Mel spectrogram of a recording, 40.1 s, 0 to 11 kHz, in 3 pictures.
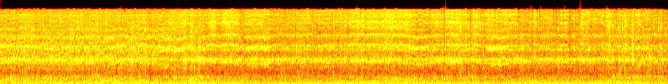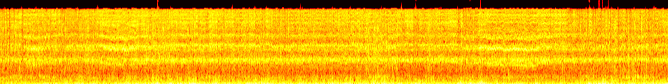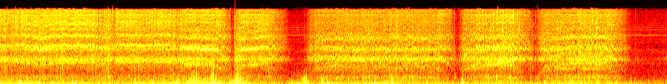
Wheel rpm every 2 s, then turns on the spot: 200, 200, 220, 240, 230, 230, 230, 230, 230, 230, 230, 220, 220, 230, 220, 190, 100, 150, 120, 100.
none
